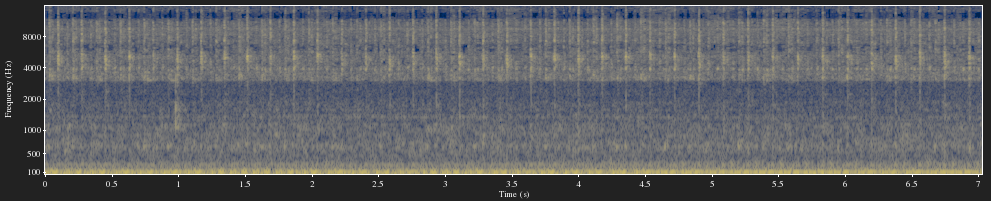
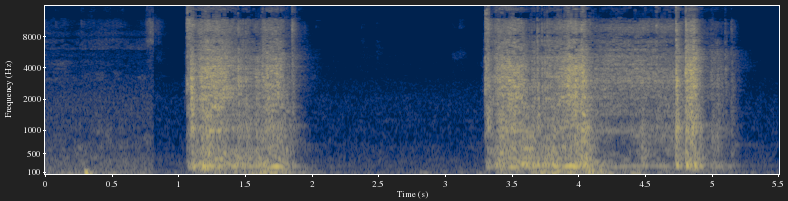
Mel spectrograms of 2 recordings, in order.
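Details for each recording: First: Squarebody Chevy truck now running on its own carburetor after the hoses were redone: a steady, even V8 idle with rapid exhaust patter, no misses or hunting. It sounds better. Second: Cold Chevy squarebody truck cranked on a weak battery: two short, harsh whirring bursts of about a second each as the starter spins but lacks the power to fully engage the Bendix. Starter not engaging due to weak battery.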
